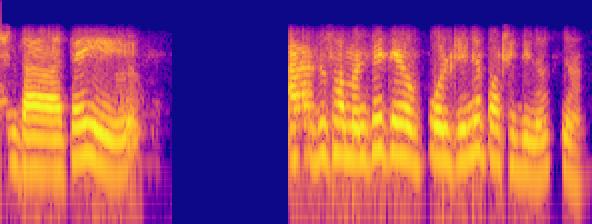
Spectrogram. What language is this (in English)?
Nepali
